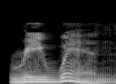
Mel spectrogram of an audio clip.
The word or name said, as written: rewin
